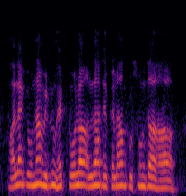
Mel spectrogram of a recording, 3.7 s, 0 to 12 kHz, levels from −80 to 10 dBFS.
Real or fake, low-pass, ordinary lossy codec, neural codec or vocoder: fake; 7.2 kHz; Opus, 16 kbps; codec, 16 kHz, 2 kbps, FreqCodec, larger model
